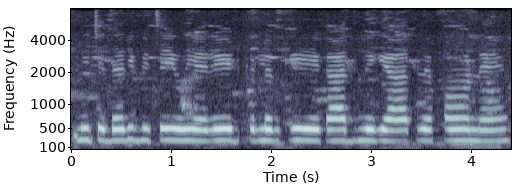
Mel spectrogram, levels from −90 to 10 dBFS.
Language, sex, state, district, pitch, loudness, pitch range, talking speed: Hindi, female, Rajasthan, Bikaner, 235 Hz, -12 LUFS, 230-240 Hz, 205 wpm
